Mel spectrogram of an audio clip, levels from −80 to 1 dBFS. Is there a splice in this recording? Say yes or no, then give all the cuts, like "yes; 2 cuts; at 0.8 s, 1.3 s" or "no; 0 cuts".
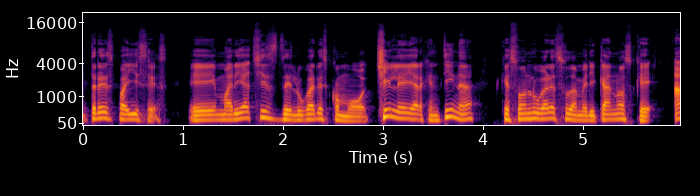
yes; 1 cut; at 1.0 s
